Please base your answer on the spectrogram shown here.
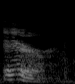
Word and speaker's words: Ehr: Yes, this is Air. Spell that, would you? Air is spelled E-H-R, but phonetically, obviously, it's like air that they breathe.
